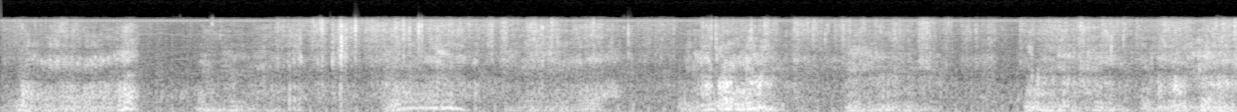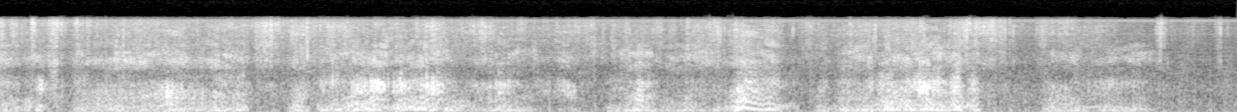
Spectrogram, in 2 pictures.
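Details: Two male red-nose pit bull puppies, eight weeks old, running in a yard; rough, noisy growl-like bursts come in uneven clusters across the recording over a steady scuffling background.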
